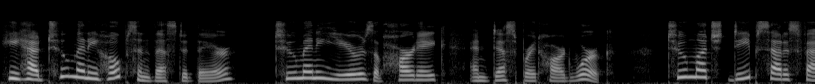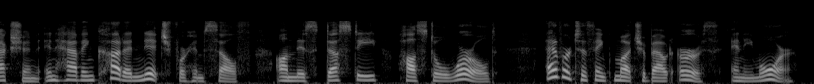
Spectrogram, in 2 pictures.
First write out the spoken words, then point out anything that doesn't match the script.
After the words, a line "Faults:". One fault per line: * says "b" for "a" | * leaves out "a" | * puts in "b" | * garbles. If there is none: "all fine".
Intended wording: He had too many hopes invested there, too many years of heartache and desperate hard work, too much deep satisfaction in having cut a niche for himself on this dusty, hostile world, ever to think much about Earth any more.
He had too many hopes invested there, too many years of heartache and desperate hard work, too much deep satisfaction in having cut a niche for himself on this dusty, hostile world, ever to think much about Earth any more.
Faults:
all fine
